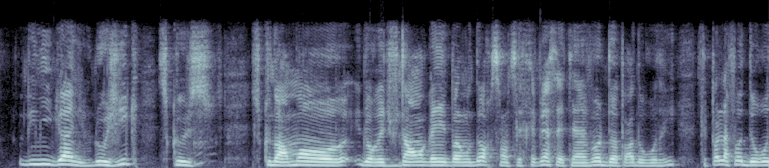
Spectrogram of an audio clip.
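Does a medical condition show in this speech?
No.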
